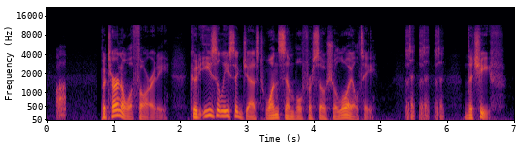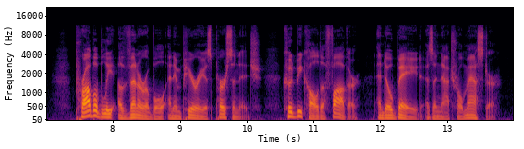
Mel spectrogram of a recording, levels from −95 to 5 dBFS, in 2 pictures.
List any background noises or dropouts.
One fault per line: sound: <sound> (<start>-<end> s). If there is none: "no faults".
sound: laugh (0.1-0.3 s)
sound: laugh (5.4-6.0 s)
